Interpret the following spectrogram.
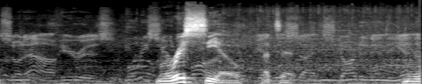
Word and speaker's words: Mauricio: So now here is Mauricio. That's it. started in the inning. Mauricio. It's like saying Maurice and then EO.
